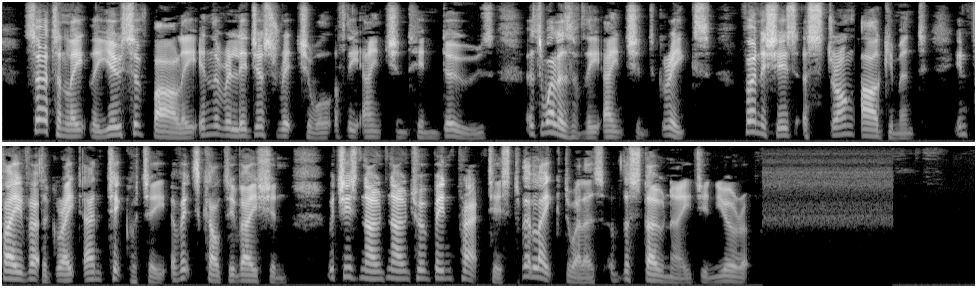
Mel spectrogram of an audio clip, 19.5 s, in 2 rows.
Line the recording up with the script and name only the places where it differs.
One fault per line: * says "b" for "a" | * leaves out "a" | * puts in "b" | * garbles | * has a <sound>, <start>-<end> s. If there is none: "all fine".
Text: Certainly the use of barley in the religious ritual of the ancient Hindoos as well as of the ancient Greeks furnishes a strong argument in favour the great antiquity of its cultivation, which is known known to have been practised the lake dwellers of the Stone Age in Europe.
all fine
